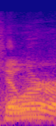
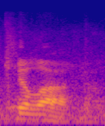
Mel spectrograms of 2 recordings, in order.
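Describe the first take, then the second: First: The final R sound is fully pronounced. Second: The final R sound is dropped.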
